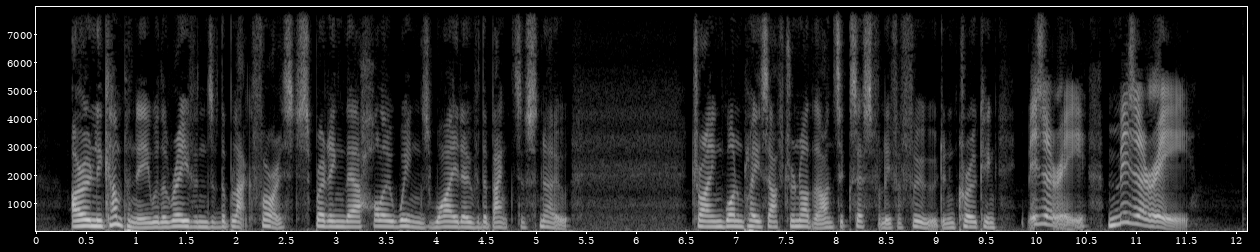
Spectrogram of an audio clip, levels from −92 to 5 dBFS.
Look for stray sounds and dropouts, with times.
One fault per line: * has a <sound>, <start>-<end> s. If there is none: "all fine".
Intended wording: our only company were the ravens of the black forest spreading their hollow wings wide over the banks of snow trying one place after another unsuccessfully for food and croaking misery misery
all fine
